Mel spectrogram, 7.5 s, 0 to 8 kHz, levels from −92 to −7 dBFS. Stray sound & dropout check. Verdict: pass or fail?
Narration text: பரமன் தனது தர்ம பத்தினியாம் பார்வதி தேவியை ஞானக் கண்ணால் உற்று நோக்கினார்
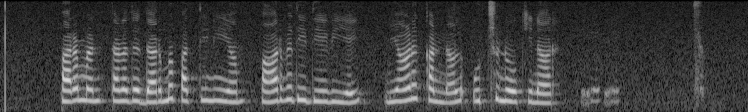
fail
